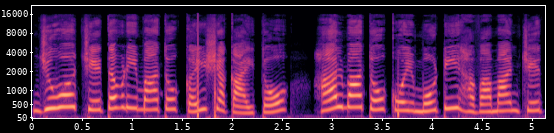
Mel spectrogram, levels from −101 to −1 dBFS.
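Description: A sudden voltage step, likely from a plug, switch, static or driver glitch, leaks into the signal and produces loud pops. Between 1.65 and 1.85 s, after "જુઓ ચેતવણીમાં તો", two sharp pops stand well above the speech. A milder single pop follows at 3.66 to 3.68 s, after "શકાય તો હાલમાં તો".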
